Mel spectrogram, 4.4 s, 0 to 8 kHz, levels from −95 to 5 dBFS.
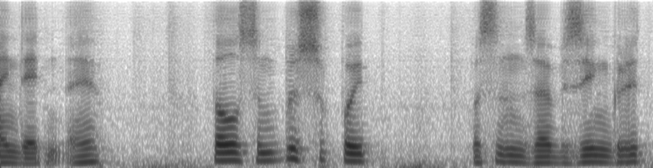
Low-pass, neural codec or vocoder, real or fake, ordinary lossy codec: none; codec, 16 kHz, 0.2 kbps, FocalCodec; fake; none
